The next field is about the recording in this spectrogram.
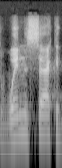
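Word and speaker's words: WHINSEC: hemisphere institute something to that effect and it's pronounced windsec w-h-i-n-s-e-c and they they're the same thing but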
